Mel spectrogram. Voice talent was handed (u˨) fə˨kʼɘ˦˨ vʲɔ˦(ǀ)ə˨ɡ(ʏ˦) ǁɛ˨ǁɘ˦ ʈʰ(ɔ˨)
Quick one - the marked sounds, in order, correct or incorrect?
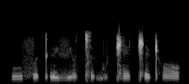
incorrect, correct, incorrect, correct

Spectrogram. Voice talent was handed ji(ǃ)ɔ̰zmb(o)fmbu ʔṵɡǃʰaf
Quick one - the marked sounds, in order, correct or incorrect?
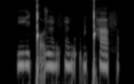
correct, correct

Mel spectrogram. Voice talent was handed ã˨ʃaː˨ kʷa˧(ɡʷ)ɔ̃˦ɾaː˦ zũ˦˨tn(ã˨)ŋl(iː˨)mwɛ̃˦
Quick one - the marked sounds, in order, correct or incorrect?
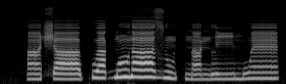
incorrect, correct, correct

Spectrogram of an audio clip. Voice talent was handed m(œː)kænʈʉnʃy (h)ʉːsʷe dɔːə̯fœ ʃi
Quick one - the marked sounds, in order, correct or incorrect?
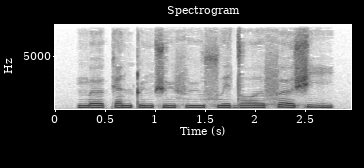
correct, incorrect

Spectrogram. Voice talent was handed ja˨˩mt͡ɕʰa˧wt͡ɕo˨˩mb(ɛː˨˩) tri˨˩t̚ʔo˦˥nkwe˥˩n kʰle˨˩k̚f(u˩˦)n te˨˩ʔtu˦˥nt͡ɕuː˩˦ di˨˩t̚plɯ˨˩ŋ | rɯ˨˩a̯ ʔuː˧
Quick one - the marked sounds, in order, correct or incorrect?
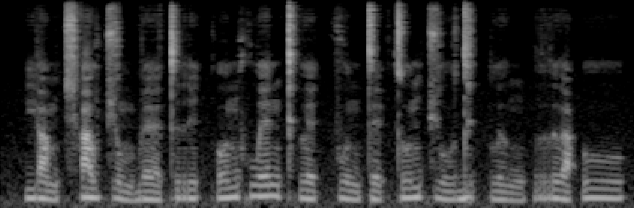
correct, incorrect

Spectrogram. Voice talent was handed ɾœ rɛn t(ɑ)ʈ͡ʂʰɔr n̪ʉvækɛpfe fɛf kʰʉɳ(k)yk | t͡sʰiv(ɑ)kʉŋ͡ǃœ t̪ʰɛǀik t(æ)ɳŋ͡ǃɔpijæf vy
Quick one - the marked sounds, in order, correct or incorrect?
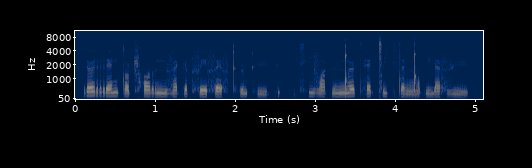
incorrect, incorrect, correct, correct

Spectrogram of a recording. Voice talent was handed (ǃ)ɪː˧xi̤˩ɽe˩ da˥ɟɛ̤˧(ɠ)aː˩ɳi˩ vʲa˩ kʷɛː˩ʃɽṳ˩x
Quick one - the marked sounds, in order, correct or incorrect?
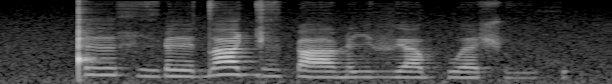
correct, correct

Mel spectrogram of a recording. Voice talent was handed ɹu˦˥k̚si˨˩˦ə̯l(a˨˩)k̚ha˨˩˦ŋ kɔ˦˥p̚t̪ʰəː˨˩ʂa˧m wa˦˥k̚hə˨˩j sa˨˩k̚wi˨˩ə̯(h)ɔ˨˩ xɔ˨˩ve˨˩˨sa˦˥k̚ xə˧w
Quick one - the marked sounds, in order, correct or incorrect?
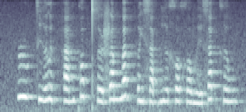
incorrect, incorrect

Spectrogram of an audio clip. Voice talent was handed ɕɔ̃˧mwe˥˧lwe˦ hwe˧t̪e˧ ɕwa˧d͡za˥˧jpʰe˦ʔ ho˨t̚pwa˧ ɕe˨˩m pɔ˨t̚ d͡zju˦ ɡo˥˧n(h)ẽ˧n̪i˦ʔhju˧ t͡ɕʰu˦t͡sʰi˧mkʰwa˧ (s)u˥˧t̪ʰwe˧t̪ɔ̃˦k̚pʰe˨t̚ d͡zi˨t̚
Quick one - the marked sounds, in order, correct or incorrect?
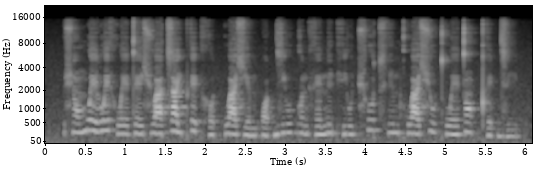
correct, incorrect

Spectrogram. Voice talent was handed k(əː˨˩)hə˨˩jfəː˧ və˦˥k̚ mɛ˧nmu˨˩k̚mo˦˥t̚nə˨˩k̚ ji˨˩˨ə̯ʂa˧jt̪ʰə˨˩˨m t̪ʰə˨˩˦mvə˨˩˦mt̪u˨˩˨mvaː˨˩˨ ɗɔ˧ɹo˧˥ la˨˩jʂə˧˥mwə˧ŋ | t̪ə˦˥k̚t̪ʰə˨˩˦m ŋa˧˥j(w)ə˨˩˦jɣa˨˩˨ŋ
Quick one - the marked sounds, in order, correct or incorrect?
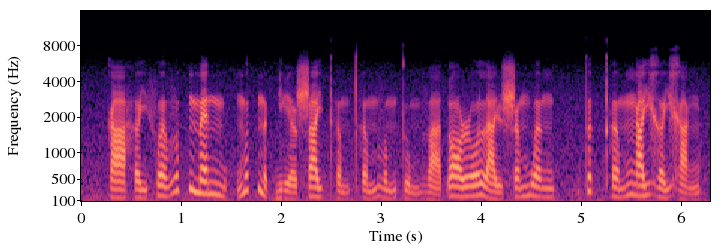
incorrect, incorrect

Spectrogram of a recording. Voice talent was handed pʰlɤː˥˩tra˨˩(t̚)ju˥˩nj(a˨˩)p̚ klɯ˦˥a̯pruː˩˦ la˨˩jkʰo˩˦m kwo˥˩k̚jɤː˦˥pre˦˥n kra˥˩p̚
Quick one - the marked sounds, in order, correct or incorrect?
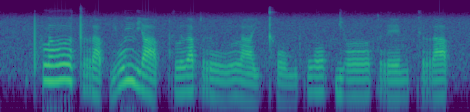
incorrect, correct

